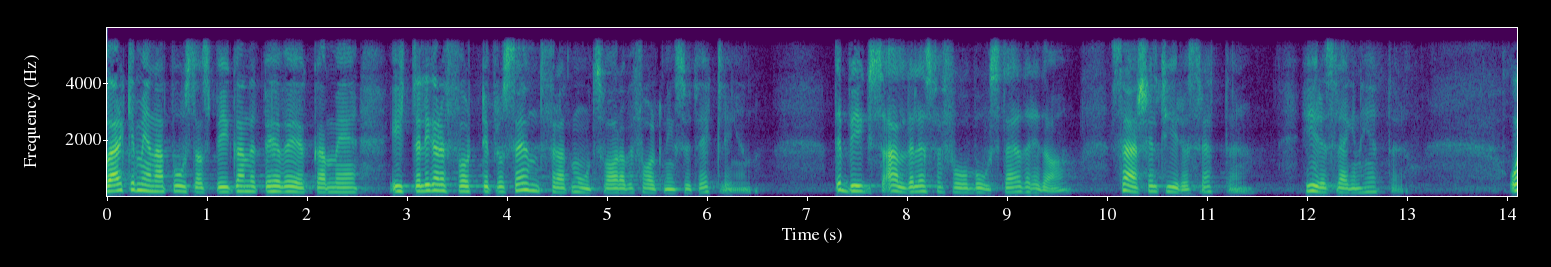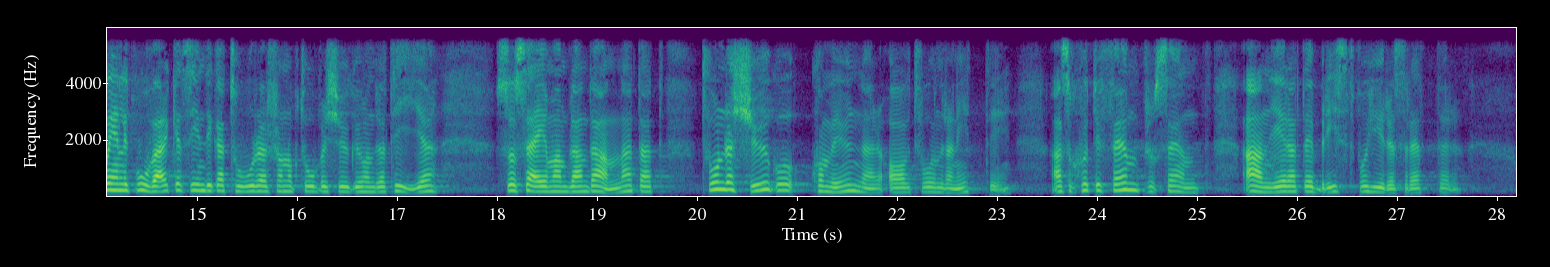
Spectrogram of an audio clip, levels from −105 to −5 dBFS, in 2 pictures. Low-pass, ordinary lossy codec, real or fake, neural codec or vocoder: 5.4 kHz; none; real; none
